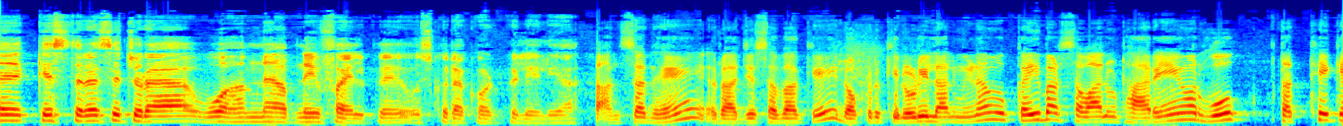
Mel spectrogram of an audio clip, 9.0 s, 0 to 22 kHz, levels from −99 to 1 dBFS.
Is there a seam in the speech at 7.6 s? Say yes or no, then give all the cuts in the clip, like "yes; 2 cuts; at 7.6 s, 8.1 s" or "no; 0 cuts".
no; 1 cut; at 3.9 s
